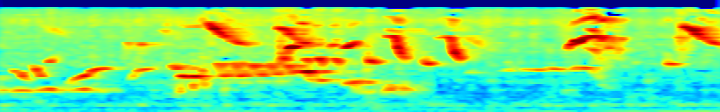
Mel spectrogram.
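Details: White-rumped shama male sings a mating song meant to bring other shamas into breeding condition. Fast run of bright whistles, rising and falling slurs and high sharp notes in a dense, varied burst.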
